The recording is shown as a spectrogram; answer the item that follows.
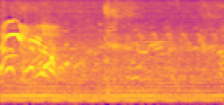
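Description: A young child's high-pitched shout or squeal in the first half-second or so, followed by fainter children's voices, over a steady low hum.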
